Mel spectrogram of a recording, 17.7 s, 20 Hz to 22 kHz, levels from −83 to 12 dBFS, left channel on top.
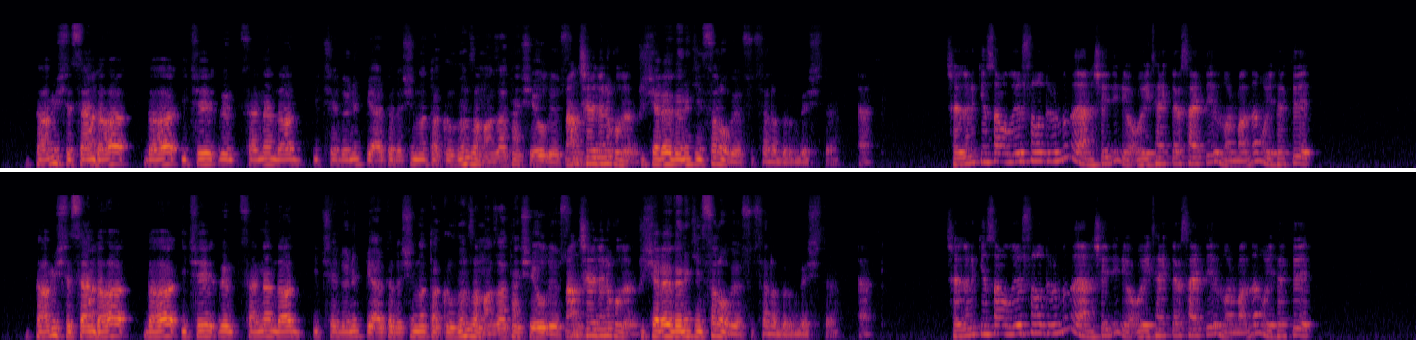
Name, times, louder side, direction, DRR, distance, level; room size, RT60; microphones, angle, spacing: voice 1, 0.4-7.3 8.1-10.5, right 2 dB, 50° right, 0.5 m, -28 dB
voice 2, 7.1-8.2 10.7-10.9 11.8-16.3, left 1 dB, 10° left, 0.5 m, -33 dB
4.2 x 2.0 x 2.2 m
head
